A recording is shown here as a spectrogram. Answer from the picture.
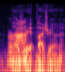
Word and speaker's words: Vajrayana: I'm going to let you pronounce this. Vajrayana.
